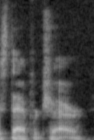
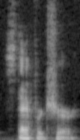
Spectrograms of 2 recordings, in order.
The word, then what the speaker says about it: Staffordshire: pronounce that right because I would say Staffordshire but it's Staffordshire okay my my English people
